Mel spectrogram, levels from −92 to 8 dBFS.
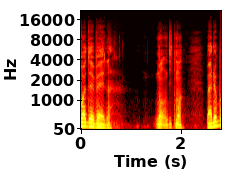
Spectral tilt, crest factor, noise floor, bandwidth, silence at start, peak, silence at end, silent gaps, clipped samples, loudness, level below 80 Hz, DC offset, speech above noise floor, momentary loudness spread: -7.5 dB/octave; 16 dB; -59 dBFS; 11.5 kHz; 0 s; -2 dBFS; 0 s; none; under 0.1%; -18 LUFS; -42 dBFS; under 0.1%; 44 dB; 9 LU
